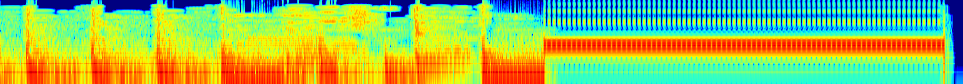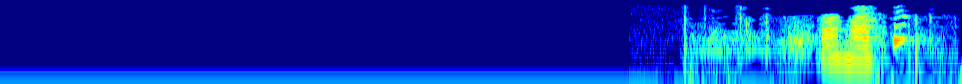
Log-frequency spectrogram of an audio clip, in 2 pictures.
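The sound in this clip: A telephone call is transferred to a pharmacy. Loud hold music gives way to a single long, steady ringing tone on the line, then silence, and then a voice answers faintly.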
